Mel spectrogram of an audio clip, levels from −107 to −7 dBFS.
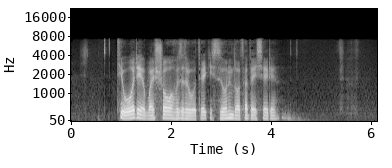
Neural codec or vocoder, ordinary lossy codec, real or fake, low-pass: codec, 16 kHz, 0.5 kbps, FunCodec, trained on LibriTTS, 25 frames a second; AAC, 48 kbps; fake; 7.2 kHz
